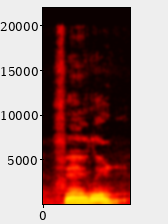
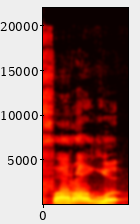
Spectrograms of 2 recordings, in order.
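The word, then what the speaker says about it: فرغ: farag farag farag ya farog bukan farag farag ya gak boleh dipantulkan karena bukan qalqala kemudian faragtaob fansob Nah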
